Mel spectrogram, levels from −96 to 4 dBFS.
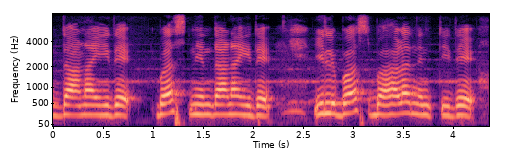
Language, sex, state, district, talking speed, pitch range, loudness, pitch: Kannada, female, Karnataka, Bellary, 135 wpm, 220-255 Hz, -14 LUFS, 230 Hz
